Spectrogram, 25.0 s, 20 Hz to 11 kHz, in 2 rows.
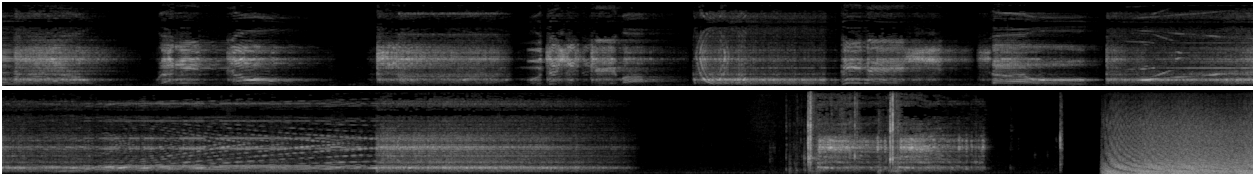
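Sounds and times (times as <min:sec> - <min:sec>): toy electronic sound effects: 0:11.0 - 0:17.5
sharp plastic clicks: 0:20.2 - 0:21.6.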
